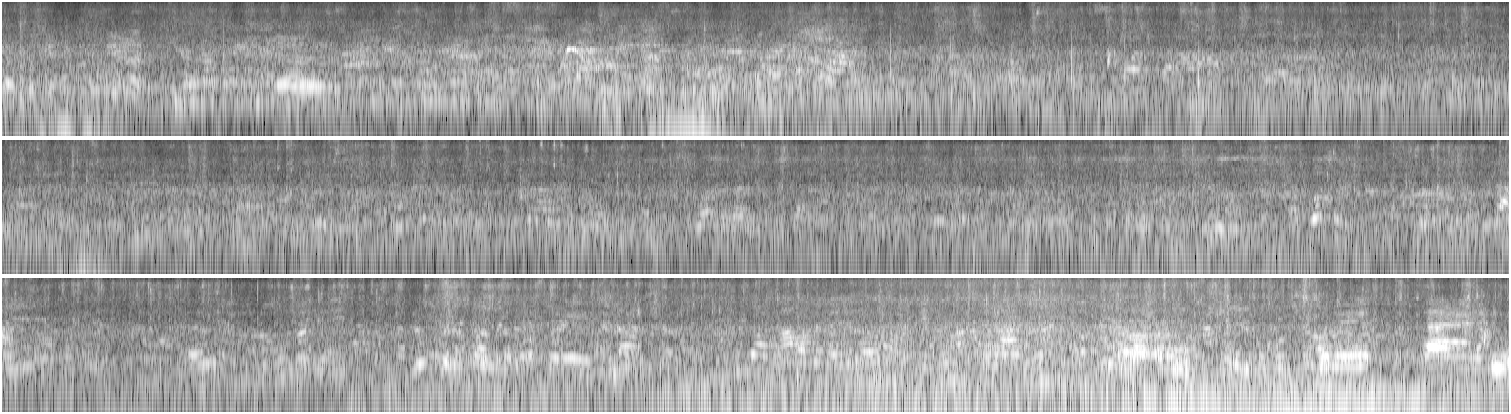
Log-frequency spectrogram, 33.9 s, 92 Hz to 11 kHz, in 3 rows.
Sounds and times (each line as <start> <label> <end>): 0.0 walking among people 33.9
